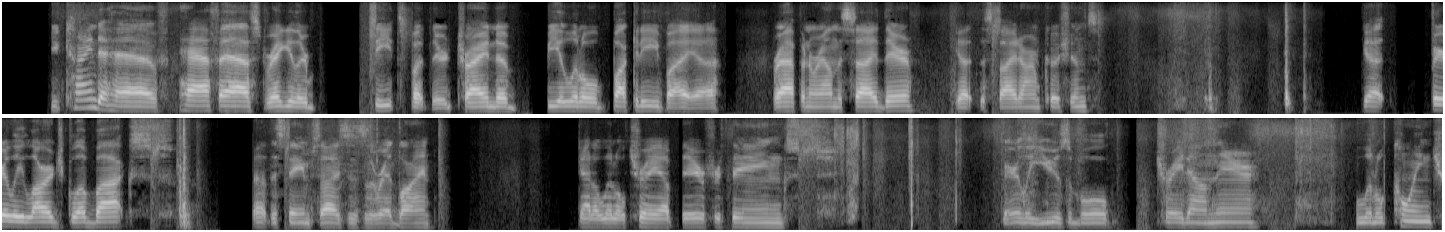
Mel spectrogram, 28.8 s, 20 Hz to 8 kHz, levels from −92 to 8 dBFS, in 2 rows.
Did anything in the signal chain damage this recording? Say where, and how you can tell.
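Yes, at the call-processing stage. From 0.0 to 27.96 s, sound chopped by the voice detector likely explains the choppiness: about 9.4 s becomes comfort noise.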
